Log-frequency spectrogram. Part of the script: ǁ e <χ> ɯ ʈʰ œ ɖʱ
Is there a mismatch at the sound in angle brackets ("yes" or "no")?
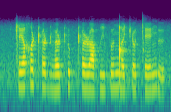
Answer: no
